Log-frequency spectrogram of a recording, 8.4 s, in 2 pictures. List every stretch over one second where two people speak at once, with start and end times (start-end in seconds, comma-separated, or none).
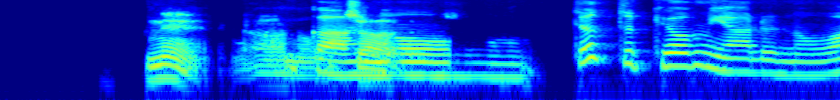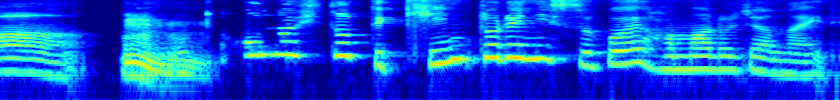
none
